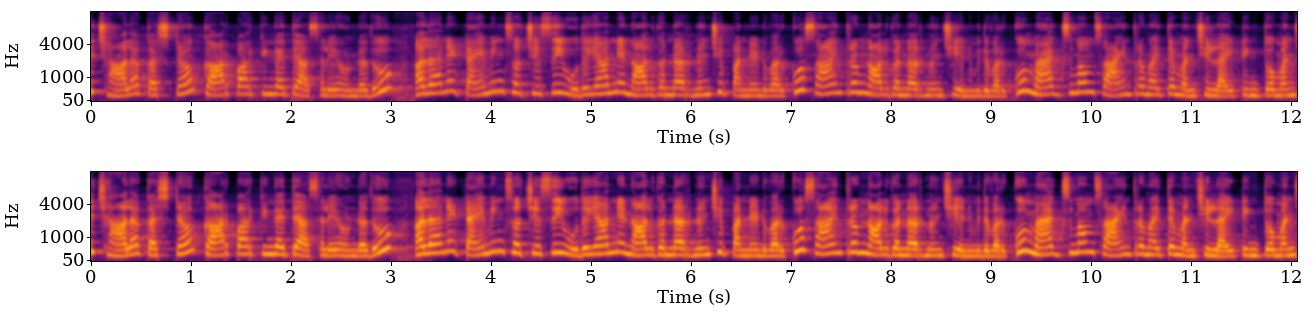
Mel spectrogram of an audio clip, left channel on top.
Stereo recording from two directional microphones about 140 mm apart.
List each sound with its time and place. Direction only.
0.0 s a woman's voice: 35° right (ahead or behind)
